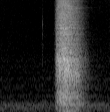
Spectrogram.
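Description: A woman's single heavy sigh, a breathy exhale of about half a second that starts sharply and fades out, just past the middle.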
